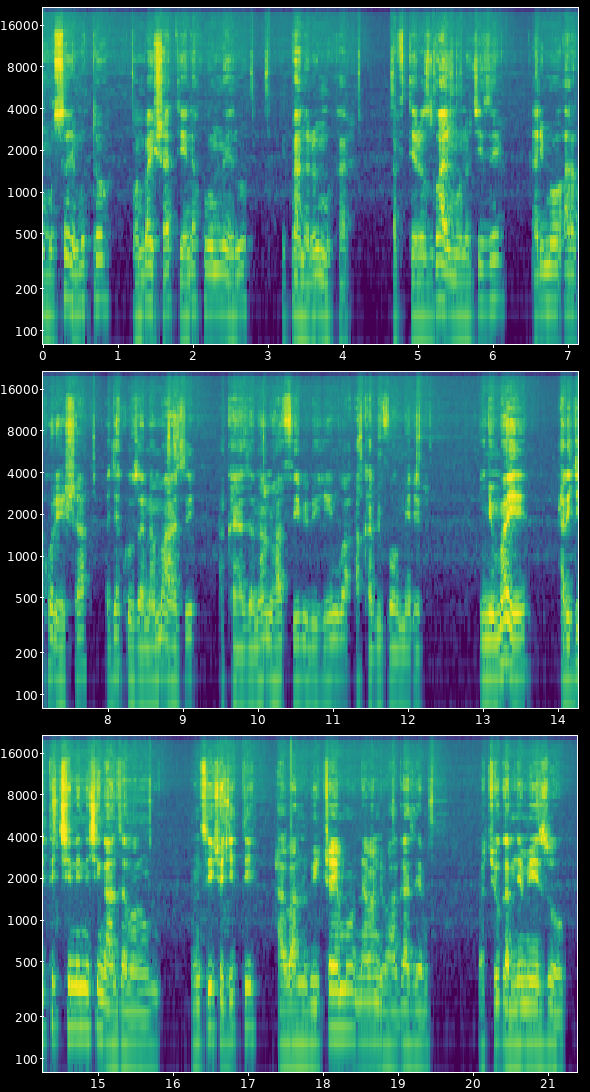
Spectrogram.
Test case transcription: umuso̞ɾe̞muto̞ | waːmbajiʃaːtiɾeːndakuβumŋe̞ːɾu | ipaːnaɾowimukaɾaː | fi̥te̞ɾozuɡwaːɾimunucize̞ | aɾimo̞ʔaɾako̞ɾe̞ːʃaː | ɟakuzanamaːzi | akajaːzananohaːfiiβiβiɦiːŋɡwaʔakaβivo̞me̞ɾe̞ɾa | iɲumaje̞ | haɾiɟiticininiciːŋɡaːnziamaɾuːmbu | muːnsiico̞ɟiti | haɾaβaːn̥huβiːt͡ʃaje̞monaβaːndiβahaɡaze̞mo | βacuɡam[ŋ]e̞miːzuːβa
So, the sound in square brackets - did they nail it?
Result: no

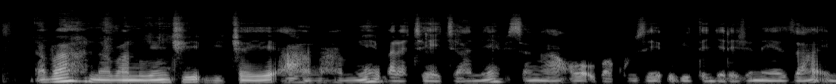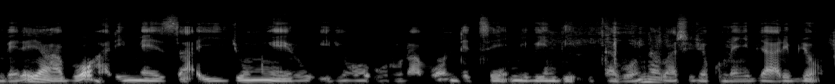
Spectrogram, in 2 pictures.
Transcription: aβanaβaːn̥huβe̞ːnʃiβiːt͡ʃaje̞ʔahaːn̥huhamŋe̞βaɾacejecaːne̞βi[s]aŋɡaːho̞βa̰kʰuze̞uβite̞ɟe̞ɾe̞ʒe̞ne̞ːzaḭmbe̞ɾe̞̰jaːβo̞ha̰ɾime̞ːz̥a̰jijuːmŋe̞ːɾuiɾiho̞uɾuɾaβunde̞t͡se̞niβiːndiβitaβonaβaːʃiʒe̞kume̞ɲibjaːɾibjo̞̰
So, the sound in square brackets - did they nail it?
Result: yes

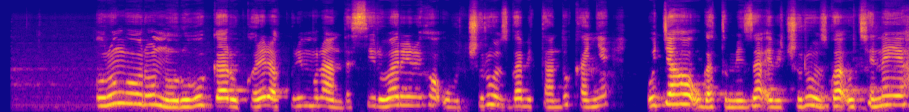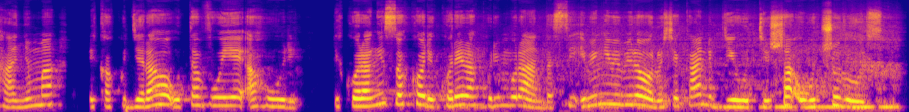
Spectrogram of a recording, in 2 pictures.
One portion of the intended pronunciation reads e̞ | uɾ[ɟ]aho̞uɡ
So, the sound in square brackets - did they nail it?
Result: yes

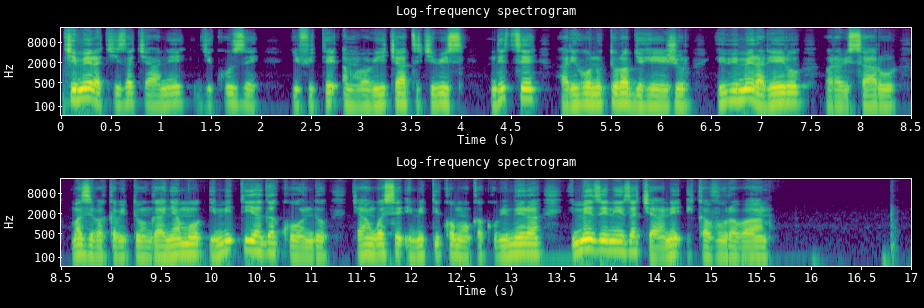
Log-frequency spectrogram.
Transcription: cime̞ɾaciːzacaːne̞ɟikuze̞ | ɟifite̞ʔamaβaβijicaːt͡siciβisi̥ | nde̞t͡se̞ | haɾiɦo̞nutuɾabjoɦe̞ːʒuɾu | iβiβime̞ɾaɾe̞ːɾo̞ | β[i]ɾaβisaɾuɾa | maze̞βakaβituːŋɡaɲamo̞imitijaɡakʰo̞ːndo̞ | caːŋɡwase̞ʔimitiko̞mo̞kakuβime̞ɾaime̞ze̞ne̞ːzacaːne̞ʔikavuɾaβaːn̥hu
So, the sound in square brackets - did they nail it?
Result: no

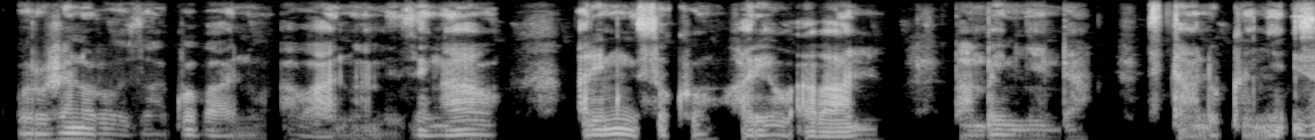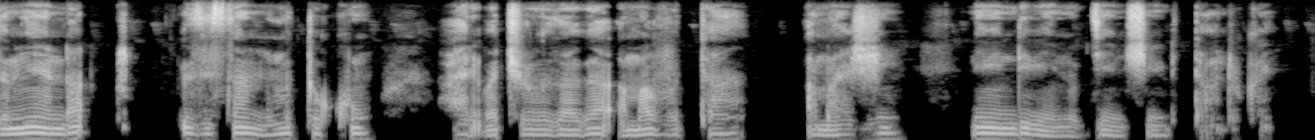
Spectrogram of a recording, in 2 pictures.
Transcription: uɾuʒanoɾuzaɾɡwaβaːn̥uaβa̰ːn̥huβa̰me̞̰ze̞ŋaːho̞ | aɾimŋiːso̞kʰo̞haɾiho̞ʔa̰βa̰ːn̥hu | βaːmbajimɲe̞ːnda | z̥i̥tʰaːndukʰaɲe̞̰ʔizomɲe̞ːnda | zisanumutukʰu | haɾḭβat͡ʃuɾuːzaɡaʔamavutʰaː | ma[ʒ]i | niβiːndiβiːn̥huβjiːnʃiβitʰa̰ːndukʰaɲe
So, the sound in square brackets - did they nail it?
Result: yes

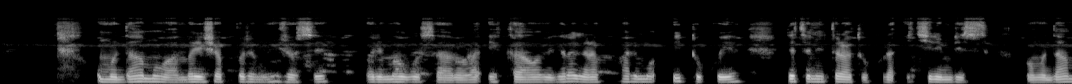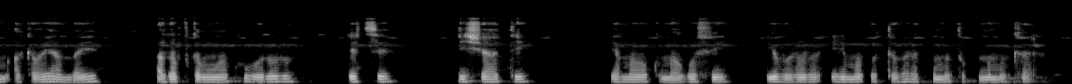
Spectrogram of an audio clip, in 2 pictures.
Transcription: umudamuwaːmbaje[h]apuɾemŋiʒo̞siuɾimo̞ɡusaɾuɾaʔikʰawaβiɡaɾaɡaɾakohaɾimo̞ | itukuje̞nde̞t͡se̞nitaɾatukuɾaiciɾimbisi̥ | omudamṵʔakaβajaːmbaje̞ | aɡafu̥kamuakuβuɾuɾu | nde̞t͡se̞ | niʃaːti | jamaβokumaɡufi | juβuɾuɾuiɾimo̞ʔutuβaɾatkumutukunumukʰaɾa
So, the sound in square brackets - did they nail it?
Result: no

